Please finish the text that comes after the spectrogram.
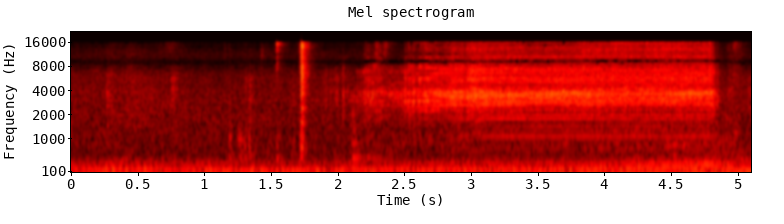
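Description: A repaired electric fuel pump runs on test: a continuous buzzing hum that gains a higher, steady whine partway through, close and fairly loud, with no talking.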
